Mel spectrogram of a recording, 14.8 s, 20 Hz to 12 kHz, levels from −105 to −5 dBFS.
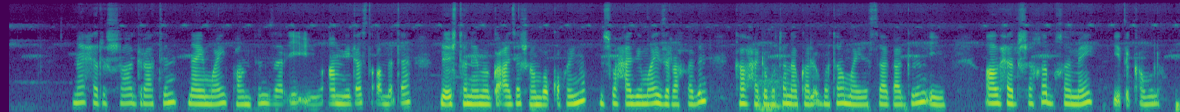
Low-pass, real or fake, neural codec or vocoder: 10.8 kHz; real; none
